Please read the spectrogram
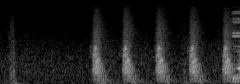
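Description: Anime sound effects for ninja hand seals being formed: four quick swishing strokes about three a second, starting about a second in.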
